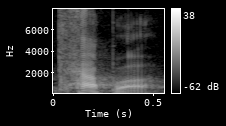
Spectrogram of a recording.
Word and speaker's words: kappa: all of that, but the letter there is a kappa. It has a K sound.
